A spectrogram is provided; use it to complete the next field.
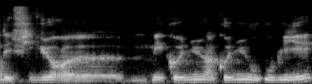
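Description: Noticeable background noise accompanies speech whose intonation stays fairly even. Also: man. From rural France. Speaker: podcast co-host. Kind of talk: casual chat.

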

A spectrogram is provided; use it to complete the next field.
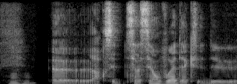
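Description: Very deep and low in pitch, this man's voice carries vocal fry. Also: very clean recording, silent background. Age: 30s. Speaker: theatre director. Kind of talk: interview. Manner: halting.

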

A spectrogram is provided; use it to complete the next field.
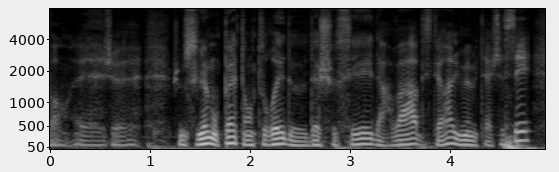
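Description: A man speaks in a dark, mellow tone. The recording is dry and close with no echo. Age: 60s. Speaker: business leader. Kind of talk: interview. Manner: halting, repeats words.

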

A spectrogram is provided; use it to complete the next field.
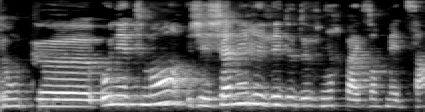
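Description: With audible room echo, a woman speaks in a dark, mellow tone at a fairly slow pace and with ordinary pitch variation. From Tunisia. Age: 30s. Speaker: entrepreneur. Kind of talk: interview.

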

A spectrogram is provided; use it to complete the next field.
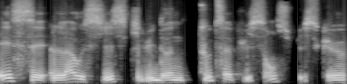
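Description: At a fairly slow pace, a man speaks in a fairly low voice with ordinary pitch variation, the sound dry and close with no echo. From Brittany, France. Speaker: beach artist. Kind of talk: interview. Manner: hesitant, many repetitions.

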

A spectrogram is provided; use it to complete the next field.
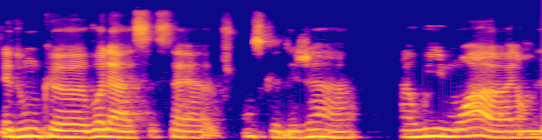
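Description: In an unremarkable speaking voice, a woman talks at a fairly slow pace with fairly even intonation. Her pitch sits fairly low. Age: 30s. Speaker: chef and cooking instructor. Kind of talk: interview.

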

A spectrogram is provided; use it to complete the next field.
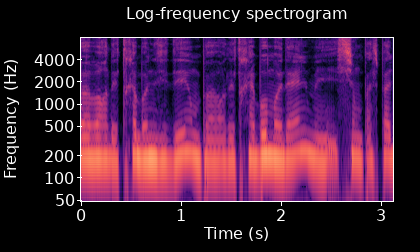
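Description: A woman's fairly low, somewhat breathy voice, dark and mellow in tone, with a dry, close sound and no echo. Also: very clean recording, silent background. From France / Tunisia (Franco-Tunisian). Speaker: corporate executive. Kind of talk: interview. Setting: office.

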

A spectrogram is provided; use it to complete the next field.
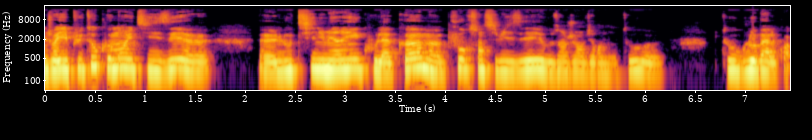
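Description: This woman's voice has a dark, mellow tone and a fairly high pitch. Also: fairly even intonation, moderate pace. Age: 20s. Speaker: UX design student and founder of a media site. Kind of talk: interview. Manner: halting.

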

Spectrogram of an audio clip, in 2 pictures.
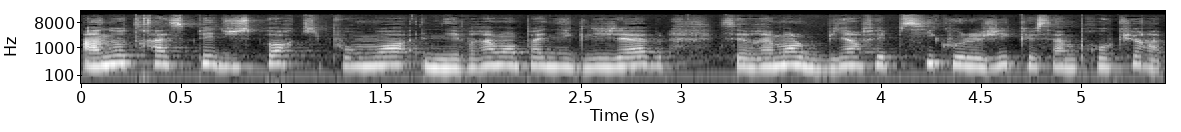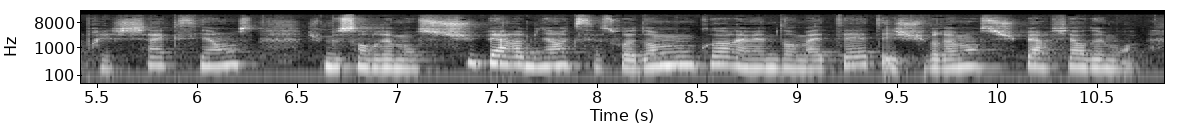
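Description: A woman speaks with a normal speaking voice. Her pace is fairly quick and her intonation fairly even. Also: medium pitch for a woman. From France, Vosges. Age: 20s. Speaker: bank adviser and volunteer firefighter, weight-loss client. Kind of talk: testimony. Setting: dietitian's office.

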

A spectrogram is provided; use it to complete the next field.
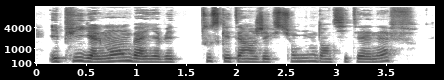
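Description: With music in the background, a woman of medium pitch speaks at a moderate pace. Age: 30s. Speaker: naturopath and coach. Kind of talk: casual interview.

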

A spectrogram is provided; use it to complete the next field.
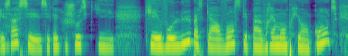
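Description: A woman's unremarkable speaking voice, medium in pitch with ordinary pitch variation, dry and close with no echo on a very clean recording with a silent background. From Gabon. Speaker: student. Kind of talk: interview.

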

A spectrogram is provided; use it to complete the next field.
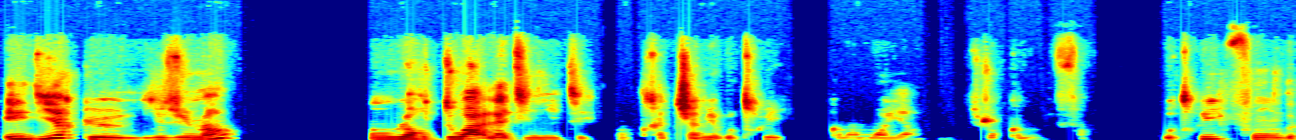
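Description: Using lively intonation and long, frequent pauses, a woman speaks in a fairly high voice, recorded dry and close with no echo. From Lebanon, Beirut. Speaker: education founder and former teacher. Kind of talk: interview testimony.

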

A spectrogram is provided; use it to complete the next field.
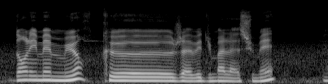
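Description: A woman speaks in an ordinary speaking voice at a fairly low pitch with ordinary variation. The sound is dry and close, with no echo. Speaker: florist and shop owner. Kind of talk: interview. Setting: outdoors in a botanical garden.

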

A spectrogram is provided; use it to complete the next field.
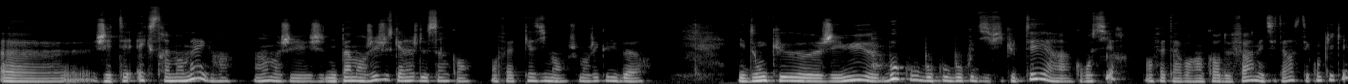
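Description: Speaking at a moderate pace, a woman has a very deep, low pitch, a somewhat breathy quality and a dark, mellow tone. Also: ordinary pitch variation. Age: 50s. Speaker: acupuncturist, traditional Chinese medicine therapist. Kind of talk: interview, casual conversation. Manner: hesitant, many fillers.

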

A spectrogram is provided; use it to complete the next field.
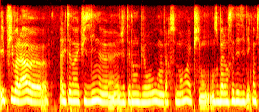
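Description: Moving at a very fast pace, this woman keeps a medium pitch and fairly even intonation. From Brittany, France. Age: 30s. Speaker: web developer. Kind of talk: interview.

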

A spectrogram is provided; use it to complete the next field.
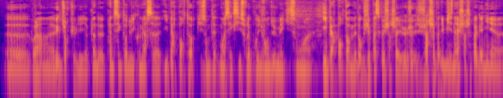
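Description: Against noticeable background noise, a man with a very deep, low pitch speaks very fast with lively intonation. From France, Loire (Saint-Chamond area). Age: 40s. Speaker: e-commerce entrepreneur. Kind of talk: interview. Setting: company offices. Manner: halting, with repeated words and hesitations.

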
